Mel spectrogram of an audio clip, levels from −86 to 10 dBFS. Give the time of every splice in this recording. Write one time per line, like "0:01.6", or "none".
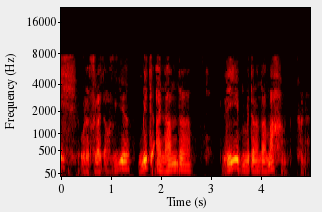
0:01.5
